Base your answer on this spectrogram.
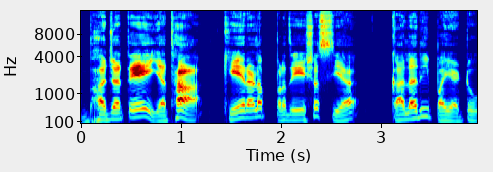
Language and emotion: Sanskrit, neutral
